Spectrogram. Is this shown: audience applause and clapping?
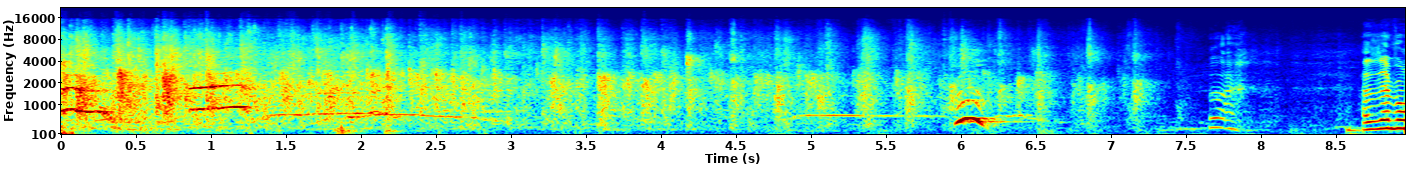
yes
